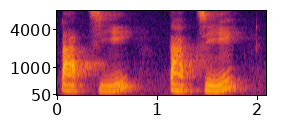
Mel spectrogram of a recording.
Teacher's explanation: âm đầu thẳng lưỡi, âm sau cong lưỡi nhá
